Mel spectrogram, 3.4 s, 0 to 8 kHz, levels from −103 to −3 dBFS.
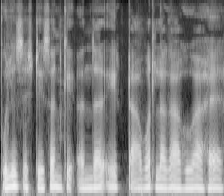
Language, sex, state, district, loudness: Hindi, male, Jharkhand, Palamu, -16 LUFS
